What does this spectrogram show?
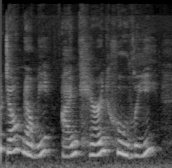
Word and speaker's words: Whooley: know me I'm Karen hully it's pronounced not woolly a lot of people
